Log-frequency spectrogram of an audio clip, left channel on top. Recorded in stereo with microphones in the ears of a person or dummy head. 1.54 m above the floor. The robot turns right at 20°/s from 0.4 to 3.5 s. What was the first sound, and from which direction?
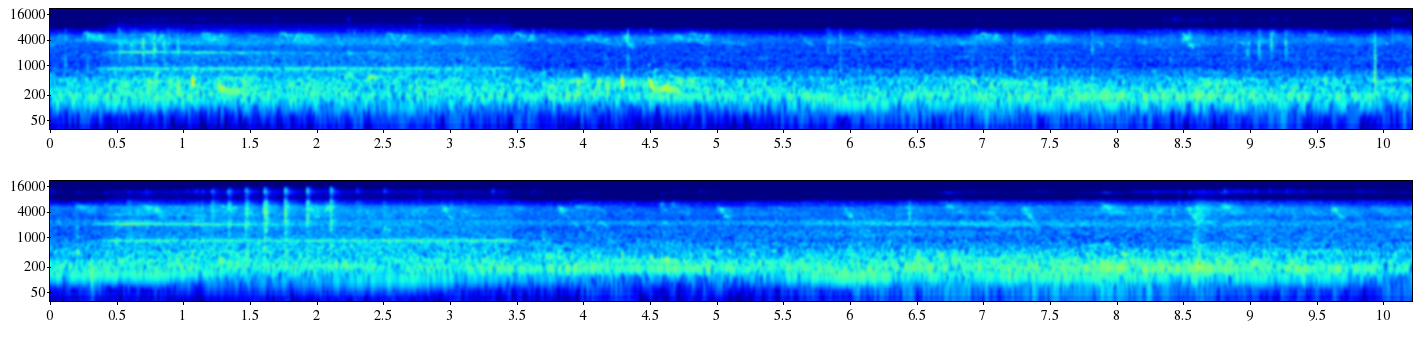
A clink, 65° right (ahead or behind).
